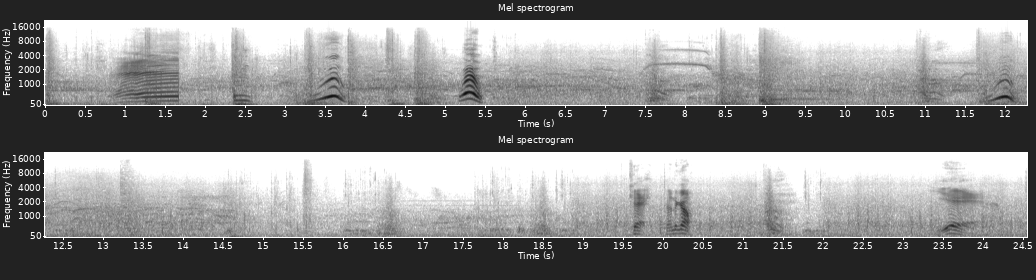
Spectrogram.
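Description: Infected people shriek and groan.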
